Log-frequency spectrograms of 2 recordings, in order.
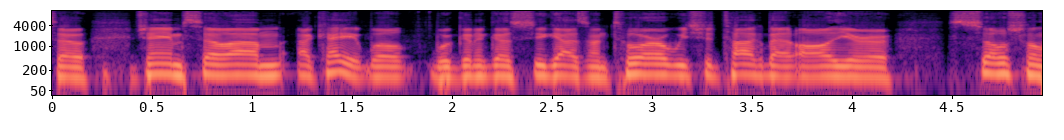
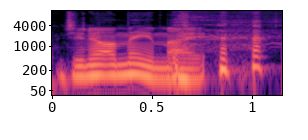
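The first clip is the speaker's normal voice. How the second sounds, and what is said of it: Put-on British accent. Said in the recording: “I love the British accent ... I'm throwing the accent in”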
